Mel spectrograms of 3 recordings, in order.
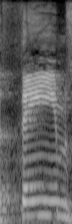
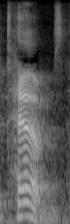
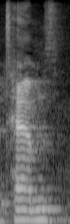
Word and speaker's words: Thames: Now, it looks like it's going to be called the Thames River. However, that's not the correct pronunciation of it. It's actually the Thames.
